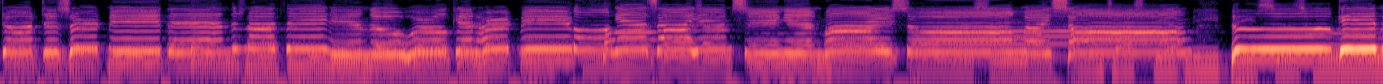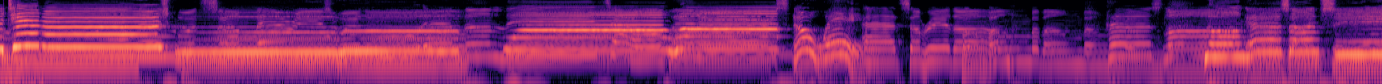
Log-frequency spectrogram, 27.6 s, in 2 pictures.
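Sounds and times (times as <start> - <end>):
tenor singing: 0.0 - 27.6.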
